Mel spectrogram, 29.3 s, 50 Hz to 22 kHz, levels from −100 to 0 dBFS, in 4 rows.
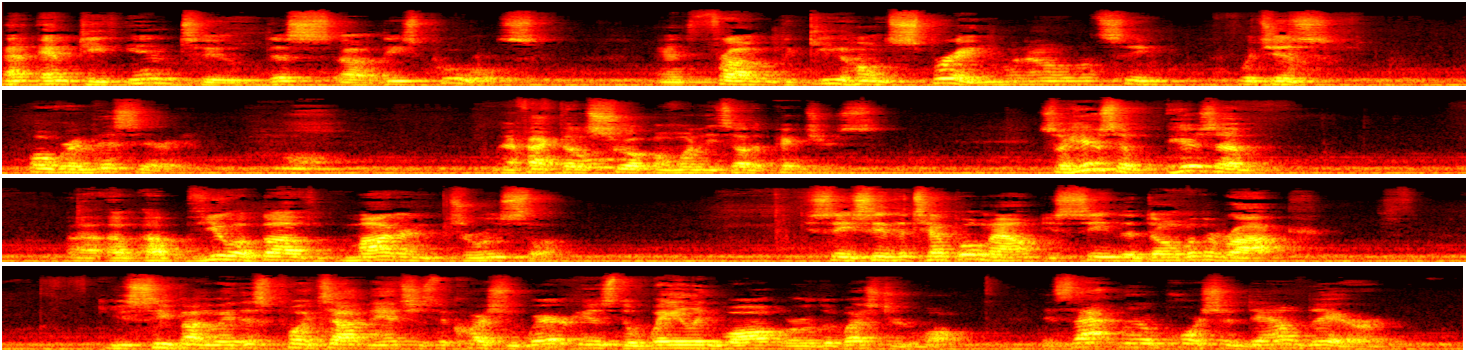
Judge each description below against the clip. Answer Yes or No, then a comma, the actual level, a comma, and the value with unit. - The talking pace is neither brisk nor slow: Yes, average, 170 wpm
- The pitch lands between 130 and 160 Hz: Yes, medium, 140 Hz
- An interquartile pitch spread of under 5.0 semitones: No, wide, 5.4 semitones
